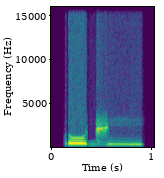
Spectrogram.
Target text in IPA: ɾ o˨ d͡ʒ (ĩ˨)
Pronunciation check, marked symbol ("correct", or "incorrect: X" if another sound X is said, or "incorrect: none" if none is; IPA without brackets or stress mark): incorrect: i˨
